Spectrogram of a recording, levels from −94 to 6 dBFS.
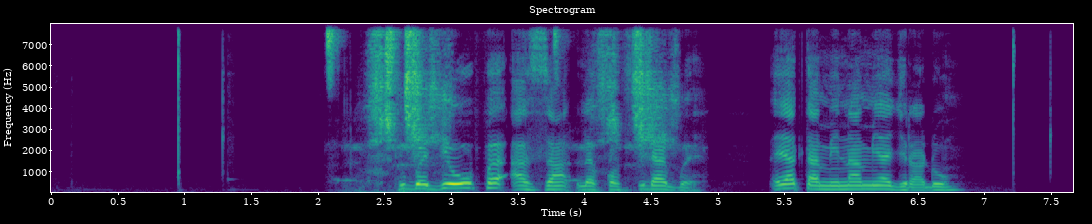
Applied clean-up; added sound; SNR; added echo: neural mask model RNNoise.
